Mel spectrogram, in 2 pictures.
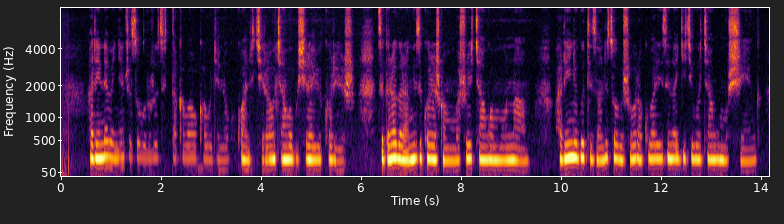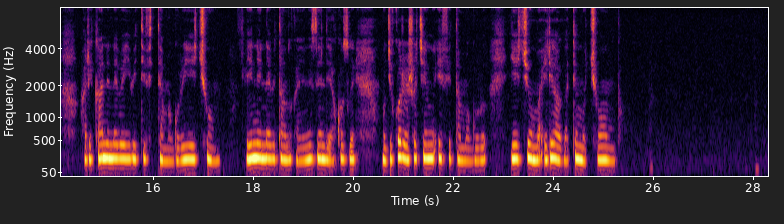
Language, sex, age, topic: Kinyarwanda, female, 18-24, education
